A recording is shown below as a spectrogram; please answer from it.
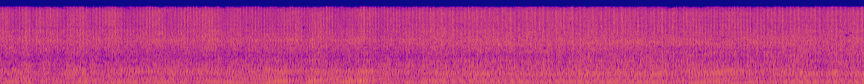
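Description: Electric embroidery sewing machine running steadily, its needle stitching a design into sheer fabric.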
